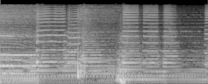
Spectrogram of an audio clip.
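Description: Live band playing an instrumental phrase between sung lines, with a brass-like lead melody over drums that strike a few times; the music eases off a little near the end.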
